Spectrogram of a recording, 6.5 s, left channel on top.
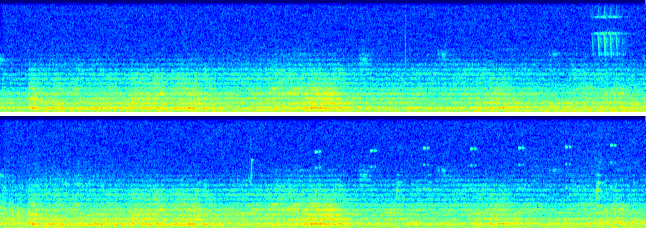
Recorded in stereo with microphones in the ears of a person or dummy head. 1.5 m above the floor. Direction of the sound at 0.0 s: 5° right (ahead or behind).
